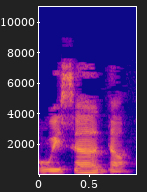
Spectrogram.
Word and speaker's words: وسادة: صح، روحو الوسادة، وسادة كي تنطقها تنطق وسادة بلا التاء، التاء ما تنطقش، وسادة التاء ما ننطقوهاش، دونك وسادة هاكا.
